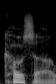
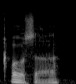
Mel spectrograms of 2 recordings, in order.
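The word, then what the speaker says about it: Xhosa: One of the professors who was Kosa, which they pronounce Kosa, it's clicking and I do a horrible job of it, but he brought in a goat's head and they had grilled the goat's tongue and goat eyeballs.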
